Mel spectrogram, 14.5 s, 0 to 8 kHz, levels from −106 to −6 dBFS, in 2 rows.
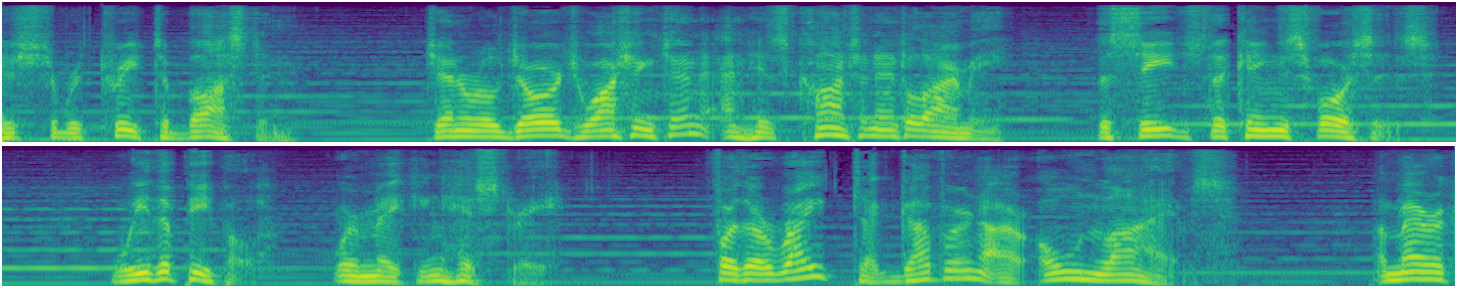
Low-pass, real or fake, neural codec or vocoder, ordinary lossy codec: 7.2 kHz; real; none; AAC, 32 kbps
